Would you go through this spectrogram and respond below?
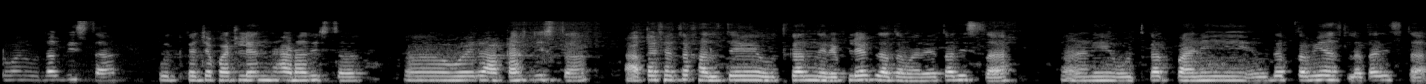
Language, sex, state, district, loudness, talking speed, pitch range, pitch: Konkani, male, Goa, North and South Goa, -19 LUFS, 110 wpm, 180-200 Hz, 195 Hz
